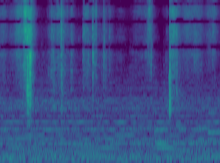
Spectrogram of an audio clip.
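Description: A deck of tarot cards being shuffled by hand, with a few brief card strokes near the start and again near the end, under steady background music.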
